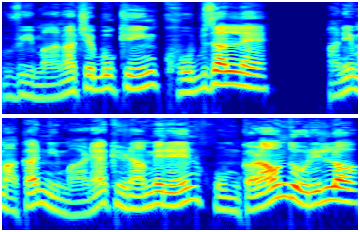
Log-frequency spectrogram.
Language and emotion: Goan Konkani, fearful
